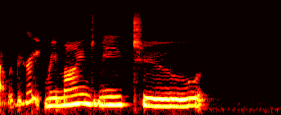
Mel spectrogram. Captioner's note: voiceover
